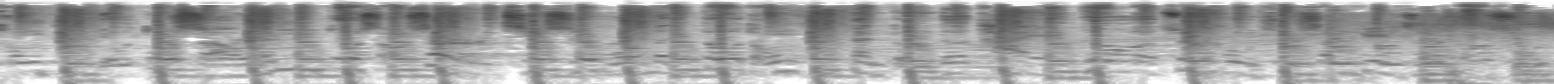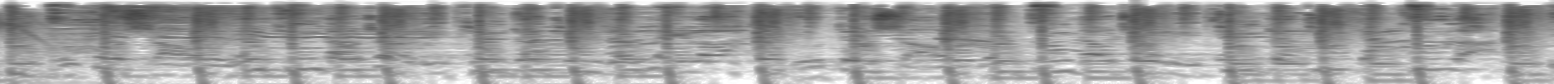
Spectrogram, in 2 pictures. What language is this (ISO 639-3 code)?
zho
